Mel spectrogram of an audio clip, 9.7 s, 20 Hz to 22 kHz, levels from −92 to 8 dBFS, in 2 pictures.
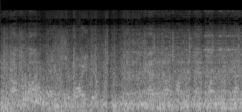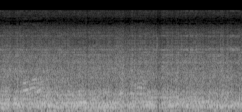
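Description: From 0.85 s to 2.9 s the sound turns rough and muffled, losing its top end, then clears. This call bitrate drop starved the encoder of bits, consistent with a fall from 64 kbps to 20 kbps, so it coded coarsely and cut high frequencies.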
